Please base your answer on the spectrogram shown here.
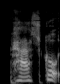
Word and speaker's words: Paschal: Is that how you say his name? Paschal. Paschal or Paschal? Yeah, it's Paschal.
